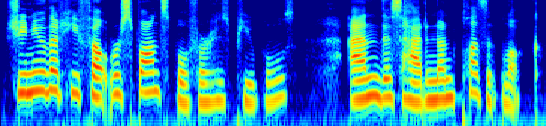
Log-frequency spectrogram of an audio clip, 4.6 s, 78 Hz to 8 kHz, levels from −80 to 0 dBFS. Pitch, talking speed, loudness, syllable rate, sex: 225 Hz, 195 wpm, -19 LUFS, 5.2 syllables/s, female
